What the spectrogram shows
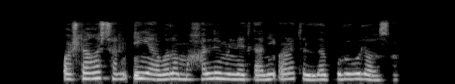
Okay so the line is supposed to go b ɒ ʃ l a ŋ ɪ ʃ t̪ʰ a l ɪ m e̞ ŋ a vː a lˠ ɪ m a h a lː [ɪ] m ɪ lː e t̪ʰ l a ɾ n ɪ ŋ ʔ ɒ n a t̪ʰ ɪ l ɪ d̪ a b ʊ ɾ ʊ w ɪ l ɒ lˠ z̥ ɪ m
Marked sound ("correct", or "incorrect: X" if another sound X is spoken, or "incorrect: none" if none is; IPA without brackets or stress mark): incorrect: i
